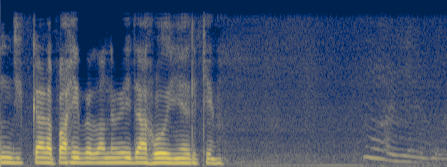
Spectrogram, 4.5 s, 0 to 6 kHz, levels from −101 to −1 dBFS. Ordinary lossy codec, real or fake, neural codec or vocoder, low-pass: none; fake; autoencoder, 48 kHz, 32 numbers a frame, DAC-VAE, trained on Japanese speech; 5.4 kHz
